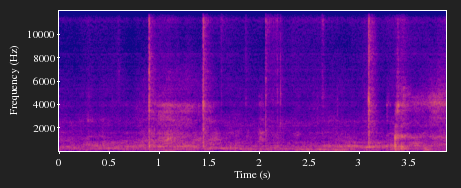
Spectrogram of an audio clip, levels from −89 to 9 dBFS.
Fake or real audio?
fake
